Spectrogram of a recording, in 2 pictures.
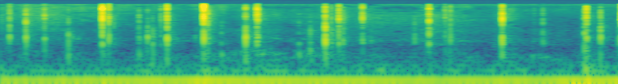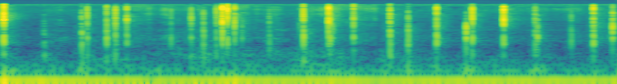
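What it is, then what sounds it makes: Soft plastic cream tube. Long nails tap and scratch a white soft plastic cream tube, making a fast, uneven run of sharp, bright clicks and crinkly scratching. A steady low hum sits underneath, and the scratching grows briefly louder around the middle of the clip.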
